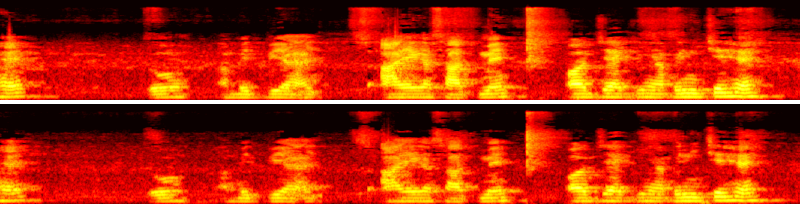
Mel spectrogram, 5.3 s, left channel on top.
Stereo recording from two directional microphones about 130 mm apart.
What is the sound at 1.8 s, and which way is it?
Speech, 90° left.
